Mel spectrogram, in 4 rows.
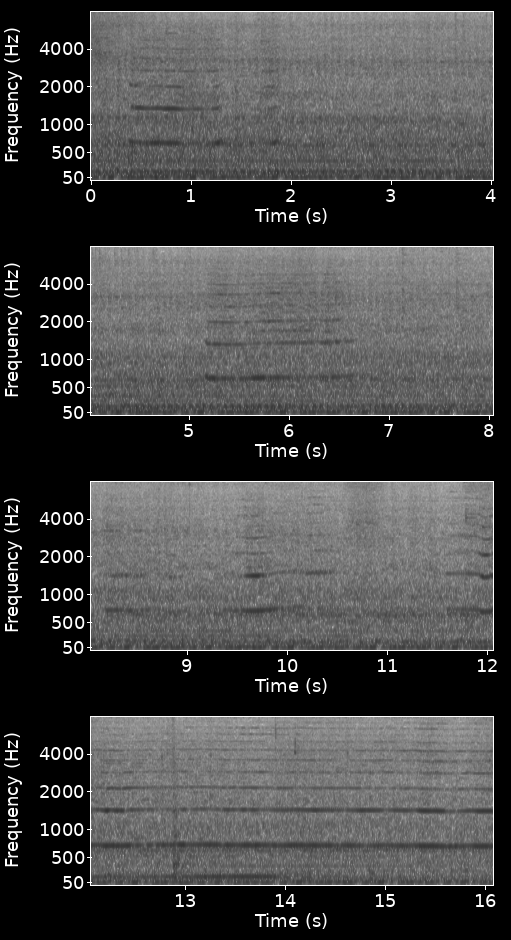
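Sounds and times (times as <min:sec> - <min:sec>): train rolling on rails: 0:00.0 - 0:16.0
high thin wheel squeals: 0:08.2 - 0:16.0.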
